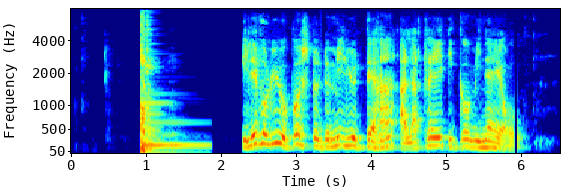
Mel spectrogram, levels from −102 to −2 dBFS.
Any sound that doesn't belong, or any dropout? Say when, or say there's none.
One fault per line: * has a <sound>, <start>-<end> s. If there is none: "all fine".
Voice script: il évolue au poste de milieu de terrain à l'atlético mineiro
* has a thud, 0.9-1.9 s
* has a dropout, 5.9-5.9 s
